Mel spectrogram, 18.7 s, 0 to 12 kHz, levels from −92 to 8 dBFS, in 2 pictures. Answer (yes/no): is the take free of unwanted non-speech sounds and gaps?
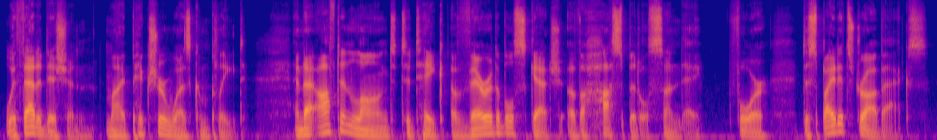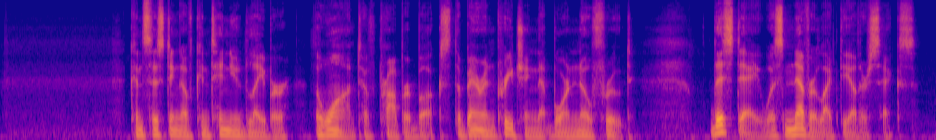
yes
